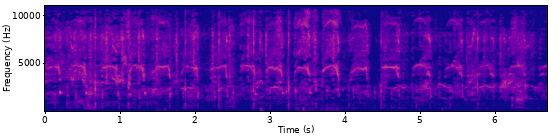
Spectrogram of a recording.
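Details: Little black cormorant at its nest, giving rapid, overlapping squeaky notes, each a short arched chirp repeated several times per second in a steady chattering stream, with hissy background noise throughout.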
